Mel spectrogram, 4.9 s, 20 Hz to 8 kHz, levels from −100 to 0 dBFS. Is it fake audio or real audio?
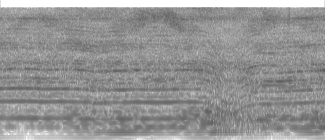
real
